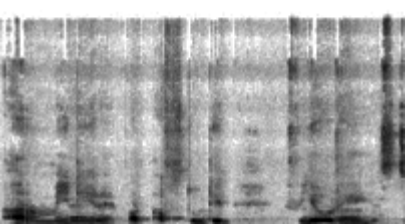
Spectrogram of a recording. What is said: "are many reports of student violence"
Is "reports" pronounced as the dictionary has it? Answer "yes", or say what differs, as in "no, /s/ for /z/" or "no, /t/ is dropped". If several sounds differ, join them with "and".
no, /s/ is dropped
